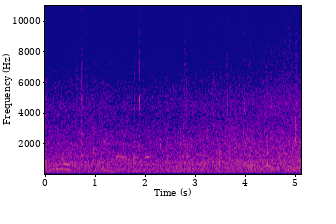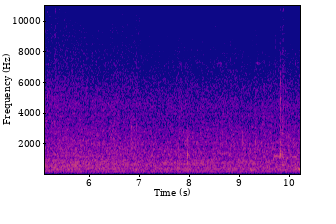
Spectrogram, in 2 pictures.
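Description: Steady outdoor background hiss, fairly quiet, with a few faint brief squeaks and ticks.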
